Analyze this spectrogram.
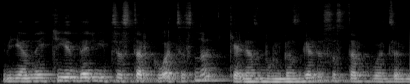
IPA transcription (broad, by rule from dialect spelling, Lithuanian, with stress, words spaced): ˈʋʲiɛnɐɪ ˈtʲiː dɐˈrʲiːt͡sʲɪs tɐrˈkuɔt͡sʲɪs ˈnʊ kʲɛˈlʲɛs ˈbuːlʲbɐs ɡɐˈlʲɪ sʊstɐrˈkuɔt͡s ɪr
